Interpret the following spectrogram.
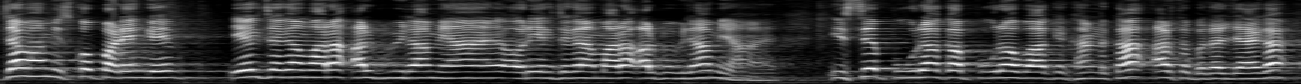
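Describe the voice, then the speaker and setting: A man teaching an exam-prep grammar lesson. He repeats key points, often checks in with his listeners, and reads examples slowly, word by word. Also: high voice, big-room sound.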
